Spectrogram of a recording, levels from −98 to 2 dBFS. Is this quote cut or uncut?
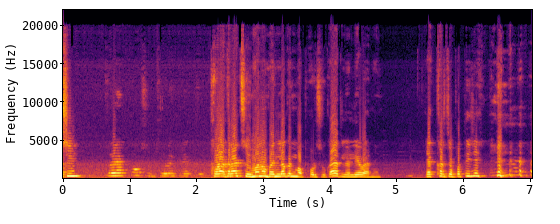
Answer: uncut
